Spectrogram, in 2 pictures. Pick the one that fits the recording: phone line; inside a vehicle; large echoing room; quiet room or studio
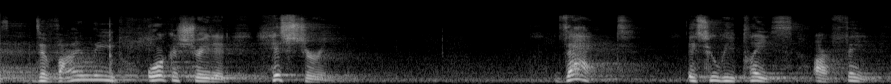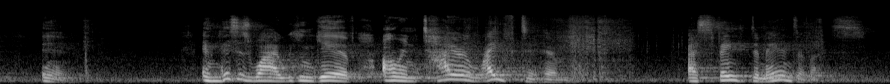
large echoing room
